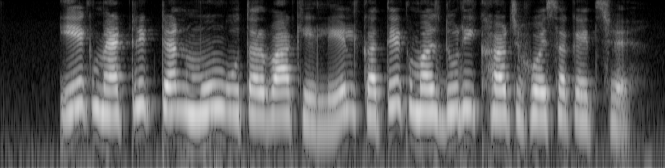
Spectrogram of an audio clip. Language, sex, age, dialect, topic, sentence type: Maithili, female, 51-55, Bajjika, agriculture, question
